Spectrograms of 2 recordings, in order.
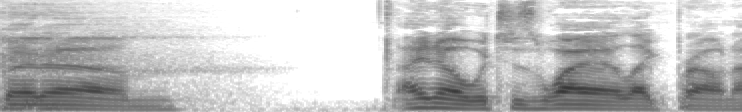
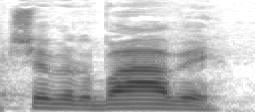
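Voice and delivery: put-on Australian accent; 3 semitones higher, 7 dB louder than usual.

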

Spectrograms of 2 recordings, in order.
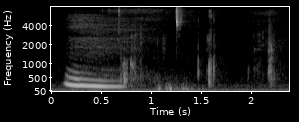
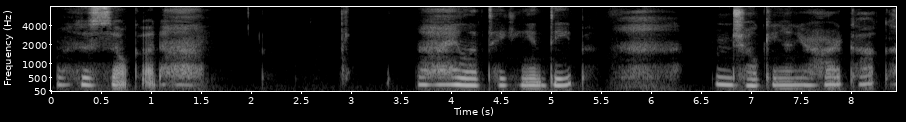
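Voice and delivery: breathy close-mic whisper. Acted.

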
